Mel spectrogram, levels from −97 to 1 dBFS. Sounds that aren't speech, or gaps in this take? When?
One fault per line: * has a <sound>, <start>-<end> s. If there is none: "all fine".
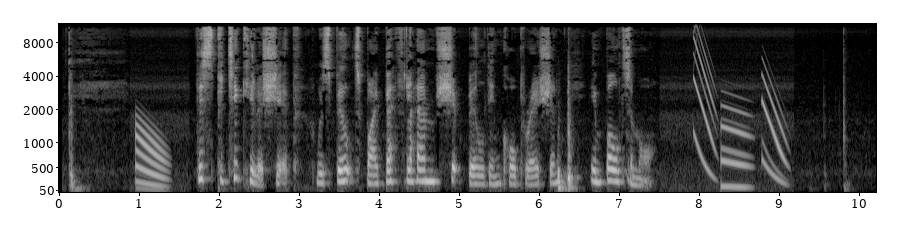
* has a chirp, 1.0-1.4 s
* has a chirp, 7.9-9.2 s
